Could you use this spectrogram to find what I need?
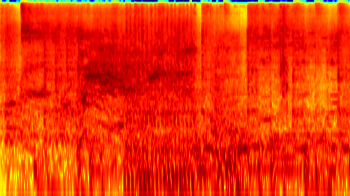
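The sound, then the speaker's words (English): Sustained gunfire in a video game as scientists are gunned down along gantries, a loud, unbroken barrage of rapid shots and impacts with no pauses. “He blasts at another scientist and, using his infrared light, shoots more of them who come running along the gantries.”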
